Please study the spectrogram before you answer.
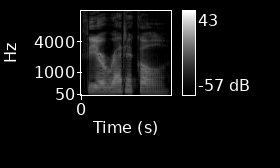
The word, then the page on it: theoretical: θìːərétik ə l; スィオレティカル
